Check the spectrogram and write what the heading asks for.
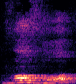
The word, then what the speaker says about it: vovô: Vovô tem o som fechado. Vovó tem o som mais forte.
